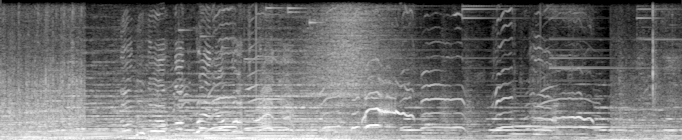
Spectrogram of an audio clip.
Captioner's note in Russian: крик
